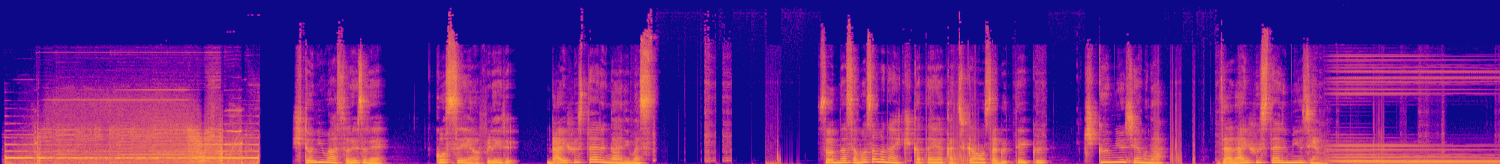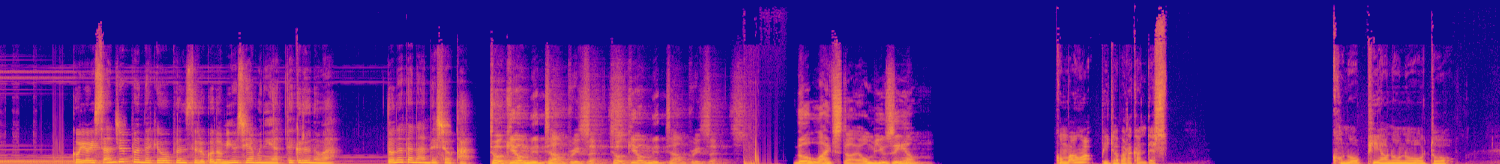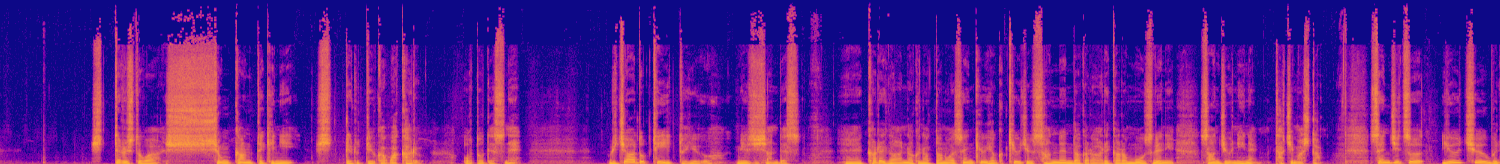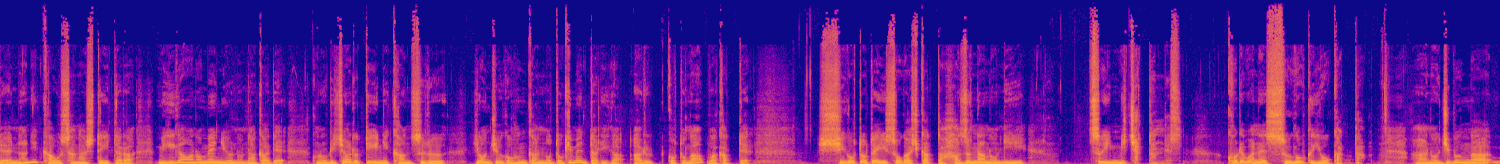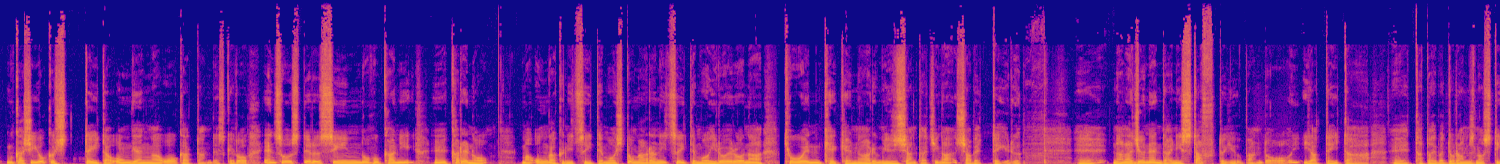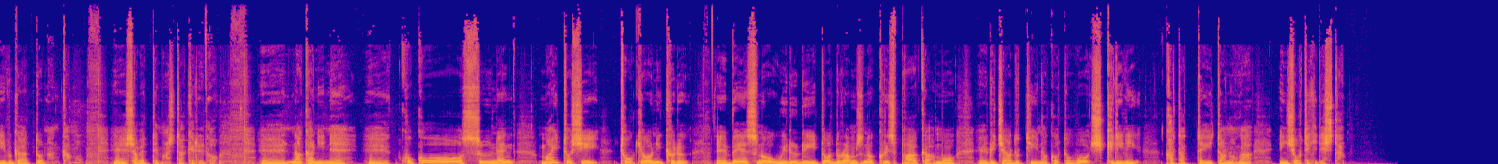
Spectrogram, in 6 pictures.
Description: ピーター・バラカン氏がメインパーソナリティーとなり、毎回様々なゲストを迎えて生き方や価値観を探っていくゲストトーク番組。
